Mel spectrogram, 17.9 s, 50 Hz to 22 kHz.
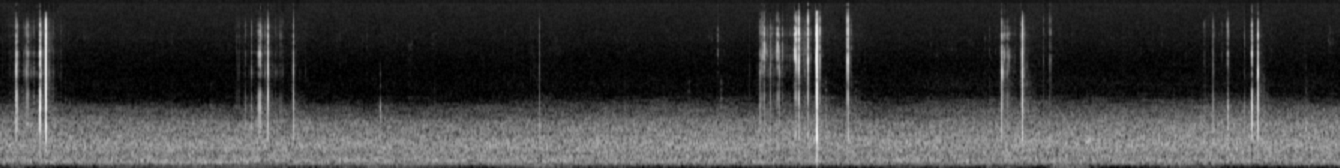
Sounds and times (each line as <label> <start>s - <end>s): subtle cracking micro sound 0.2s - 0.8s
subtle cracking micro sound 3.2s - 4.0s
subtle cracking micro sound 10.1s - 11.4s
subtle cracking micro sound 13.3s - 14.0s
subtle cracking micro sound 16.0s - 16.9s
